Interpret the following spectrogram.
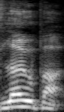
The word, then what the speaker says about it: Lobot: heard anyone call him labot before but it's lobot ladies and gentlemen like robot isn't it surely let me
